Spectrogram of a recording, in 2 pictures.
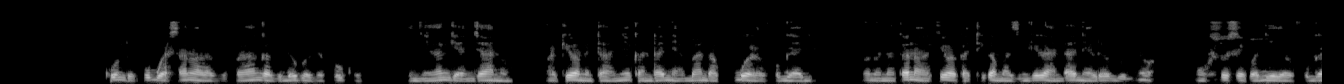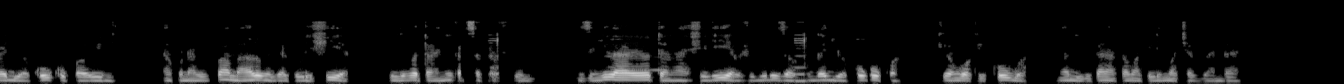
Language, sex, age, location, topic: Swahili, male, 18-24, Dar es Salaam, agriculture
